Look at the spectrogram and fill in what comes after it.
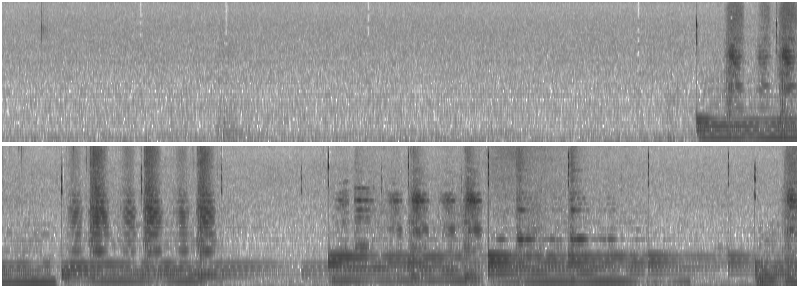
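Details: A quiet indoor hush that gives way after five seconds to a plucked melody with steady bass notes, with no animal voice.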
